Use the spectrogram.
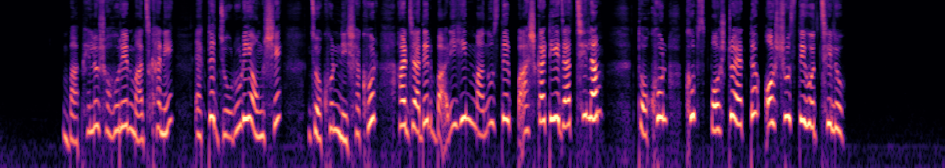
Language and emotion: Bengali, fearful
